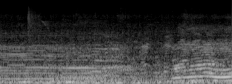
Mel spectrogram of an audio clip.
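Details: Bulls being unloaded from a truck in Indonesia, rampaging; a drawn-out bovine moo rises in pitch toward the end, over steady engine rumble and a man talking.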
